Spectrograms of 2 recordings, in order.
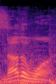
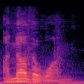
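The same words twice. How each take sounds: First: It is said in a plain, ordinary voice. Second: It is said in a smooth, sensual voice. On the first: The speaker calls it wrong. "That was a horrible impression of him" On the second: The speaker calls it right. "A very like sensual [name]"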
